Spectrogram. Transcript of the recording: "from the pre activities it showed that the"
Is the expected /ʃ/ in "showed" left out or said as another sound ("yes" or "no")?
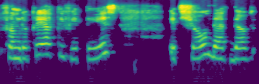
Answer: no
